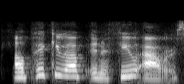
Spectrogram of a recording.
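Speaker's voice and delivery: plain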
